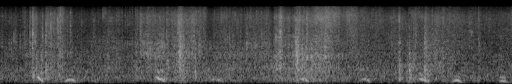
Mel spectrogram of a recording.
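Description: Short, low animal calls repeat about twice a second, each bending in pitch. Under them runs a crackly rustle of leaves and undergrowth.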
